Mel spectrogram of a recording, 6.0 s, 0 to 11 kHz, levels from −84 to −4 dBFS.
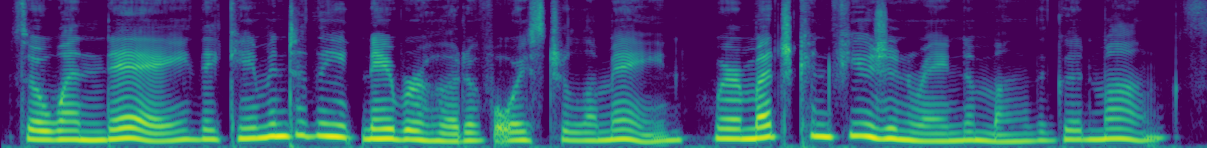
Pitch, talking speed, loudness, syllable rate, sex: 205 Hz, 200 wpm, -16 LUFS, 5.2 syllables/s, female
